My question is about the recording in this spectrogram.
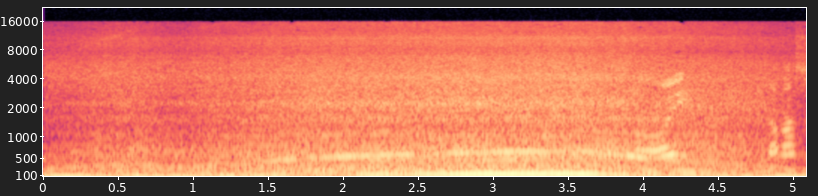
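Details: Hyundai Starex D4CB diesel with a low-power complaint whose turbo had not been audible: after the turbo work, the engine revs with a rising and falling whistle, strong and clean. The turbo now spools properly.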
